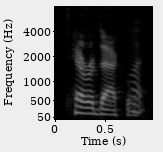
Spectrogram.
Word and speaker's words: pterodactyl: a lot of people pterodactyl pterodactyl yeah there's a silent p in the front I didn't know that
